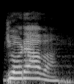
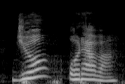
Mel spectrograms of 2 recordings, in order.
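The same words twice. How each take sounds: First: "Lloraba" said loud with a clear ll sound as in crying; "Lloraba" punched loud, ll like y. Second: "Yo oraba" split slowly into two words; slow "Yo... oraba", a separate yo before oraba. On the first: Preacher plays on wordplay, stressing "Lloraba" loudly. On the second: Preacher separates "Yo oraba" from lloraba, slowly. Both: Shown as a demonstration.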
